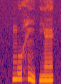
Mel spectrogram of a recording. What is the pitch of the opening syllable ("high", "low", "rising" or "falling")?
high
